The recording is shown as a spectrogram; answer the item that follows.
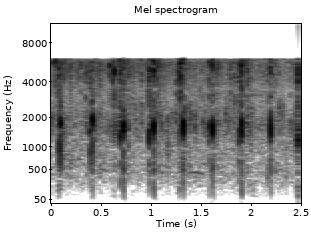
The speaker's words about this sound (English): Clap your hands for Jesus.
